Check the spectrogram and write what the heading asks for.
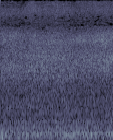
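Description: Strong wind buffeting the microphone over rough sea, a steady low rumble with waves washing against a ship's hull.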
